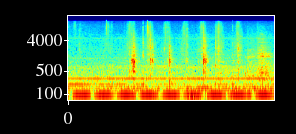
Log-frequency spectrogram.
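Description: A few light scrapes and clicks of a spatula and fingers against a mixing bowl as cake batter is poured and scraped into a ring tin, over a steady low hum.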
